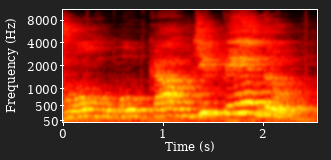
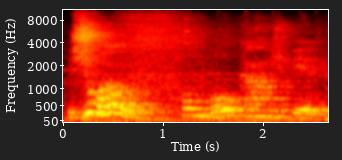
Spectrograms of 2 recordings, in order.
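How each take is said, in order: First: The emphasis falls on the word Pedro. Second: The emphasis falls on the word João. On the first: The victim deserves pity. "Coitado do Pedro" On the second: It was João, of all people, who did it. "nossa, João fez isso?"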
